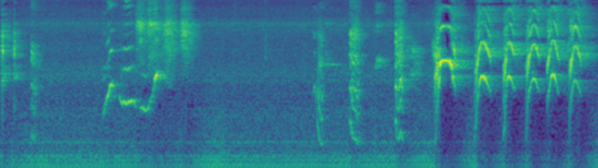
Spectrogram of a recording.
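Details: Indian ringneck parakeet mixing scattered whistled and scratchy notes with a closing series of about six loud arched chirps.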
